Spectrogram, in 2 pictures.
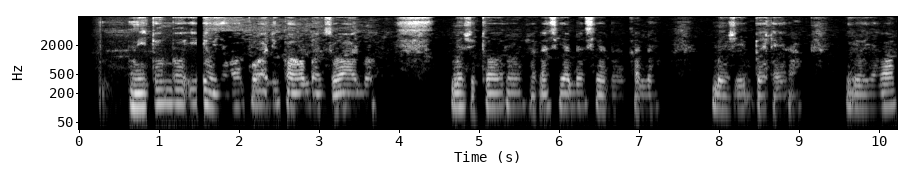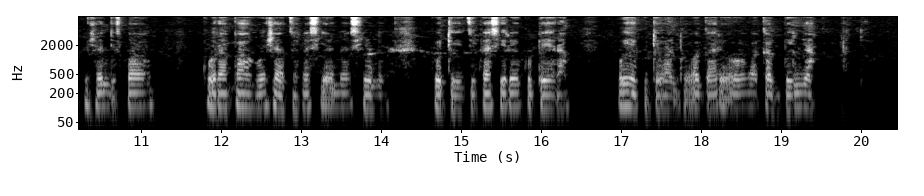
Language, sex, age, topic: Ndau, female, 50+, health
